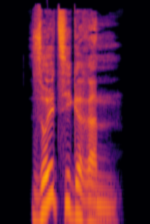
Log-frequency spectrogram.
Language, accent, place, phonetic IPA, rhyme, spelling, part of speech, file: German, Germany, Berlin, [ˈzʊlt͡sɪɡəʁəm], -ʊlt͡sɪɡəʁəm, sulzigerem, adjective, De-sulzigerem.ogg
- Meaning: strong dative masculine/neuter singular comparative degree of sulzig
